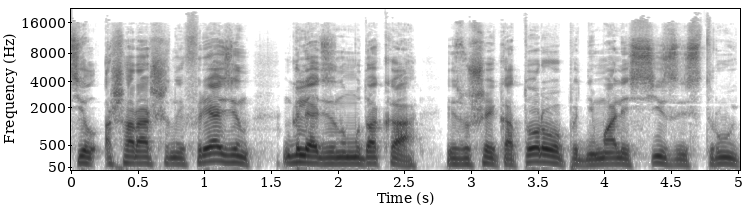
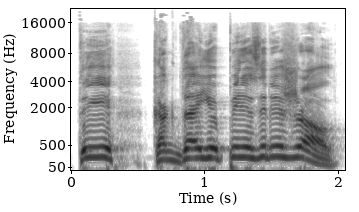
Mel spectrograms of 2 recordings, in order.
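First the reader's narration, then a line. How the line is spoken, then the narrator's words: Barked. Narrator (Russian): рявкнул на сержанта Лагутин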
